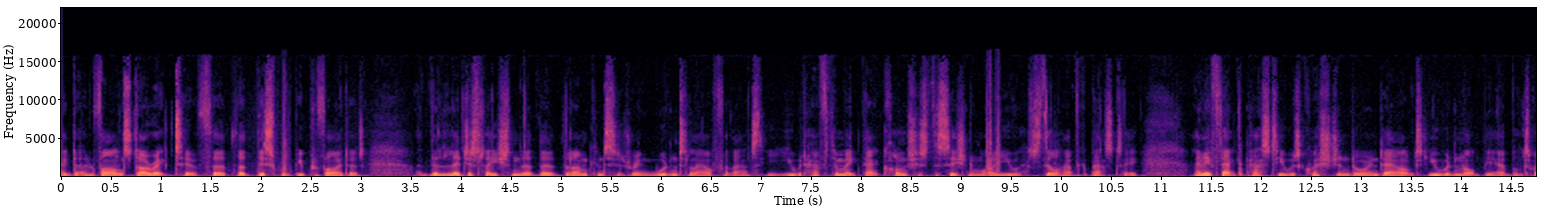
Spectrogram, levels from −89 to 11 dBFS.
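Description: At 2.20 to 2.28 s and again at 9.24 to 9.37 s, loose connector crackle appears: a worn contact breaking and remaking chops the signal into an irregular scratchy burst, unlike a single clean digital click or a smooth dropout.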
